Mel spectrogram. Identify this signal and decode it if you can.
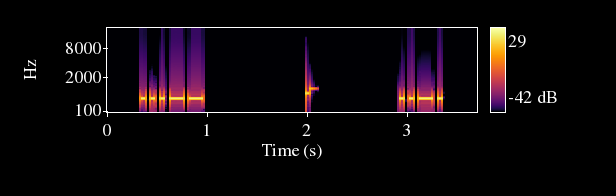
Morse code, heard as a keyed tone, about 25 wpm, 700 Hz. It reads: 3 F
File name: Single-Letter-Number-25wpm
